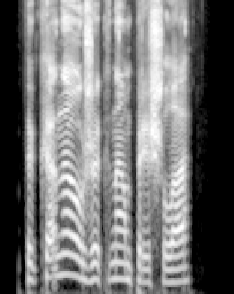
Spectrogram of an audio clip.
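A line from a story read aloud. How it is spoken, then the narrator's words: Chuckle, then serious. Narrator (Russian): хохотнул Дафф, но сразу посерьезнел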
